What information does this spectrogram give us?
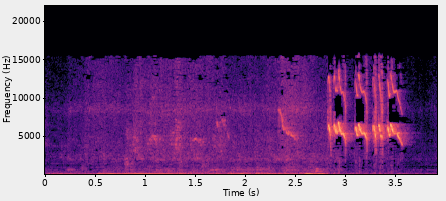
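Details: Singing orange-headed thrush, mountain type, from Indonesia, with a characterful voice: faint high slurred notes, then a tight run of rapid, piercing high chips packed together near the end over soft low rumble.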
